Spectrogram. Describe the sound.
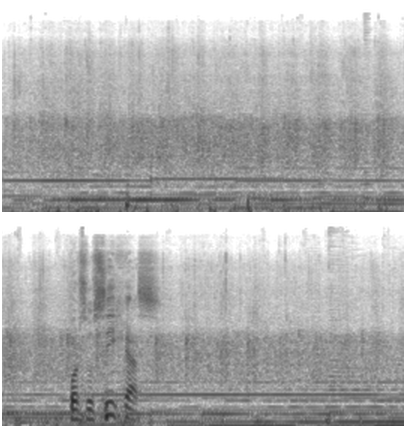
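A steady wash of audience applause runs through the whole clip at an even level, with a man's voice briefly speaking over it partway through.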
